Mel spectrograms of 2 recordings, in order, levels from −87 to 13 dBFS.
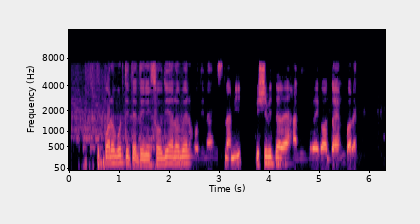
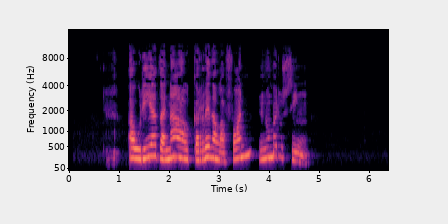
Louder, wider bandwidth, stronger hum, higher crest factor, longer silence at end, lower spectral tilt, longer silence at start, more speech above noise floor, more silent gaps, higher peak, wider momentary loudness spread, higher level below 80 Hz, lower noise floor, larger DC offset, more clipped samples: about the same, -19 LUFS vs -19 LUFS; second, 7.4 kHz vs 10 kHz; neither; about the same, 16 dB vs 18 dB; second, 0.6 s vs 1.65 s; about the same, -4.5 dB/octave vs -5.5 dB/octave; second, 0.15 s vs 0.9 s; second, 19 dB vs 60 dB; neither; about the same, -4 dBFS vs -2 dBFS; about the same, 13 LU vs 11 LU; first, -52 dBFS vs -74 dBFS; second, -37 dBFS vs -78 dBFS; neither; neither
